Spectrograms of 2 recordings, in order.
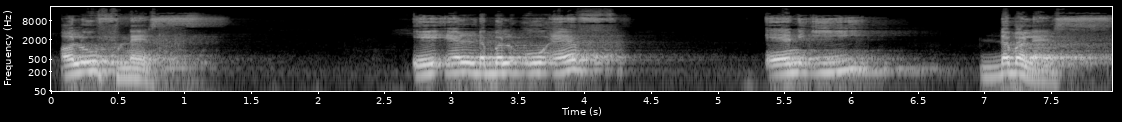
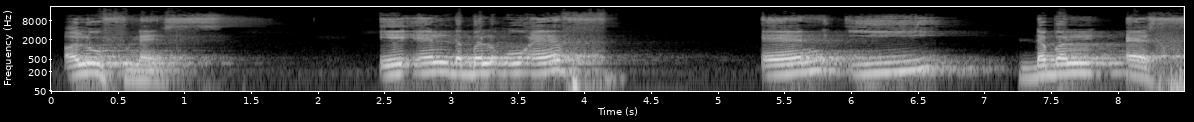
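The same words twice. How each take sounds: The two takes are said the same way.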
